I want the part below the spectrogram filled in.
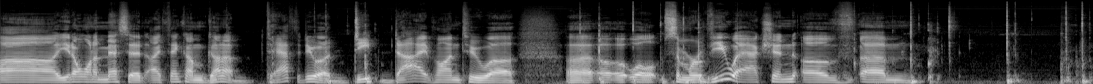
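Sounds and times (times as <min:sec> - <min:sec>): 
speech: 0:00.0 - 0:09.4
typing on a computer keyboard: 0:05.8 - 0:07.2, 0:09.0 - 0:10.9.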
